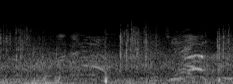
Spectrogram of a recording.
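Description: Footballers' voices: short shouted calls across the pitch as players jostle in front of the goal, with one sharp knock about halfway through.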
